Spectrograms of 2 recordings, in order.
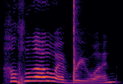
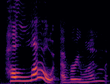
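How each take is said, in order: First: It is said with calmer, lower energy. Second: It is said with very high energy.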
